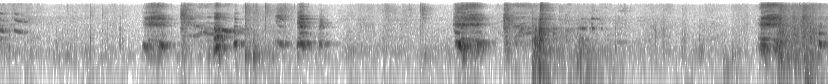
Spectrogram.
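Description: People laughing and chuckling in short bursts, with quieter gaps between them.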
